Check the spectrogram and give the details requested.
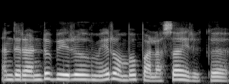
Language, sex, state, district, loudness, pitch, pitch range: Tamil, female, Tamil Nadu, Nilgiris, -13 LUFS, 220 Hz, 185-225 Hz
